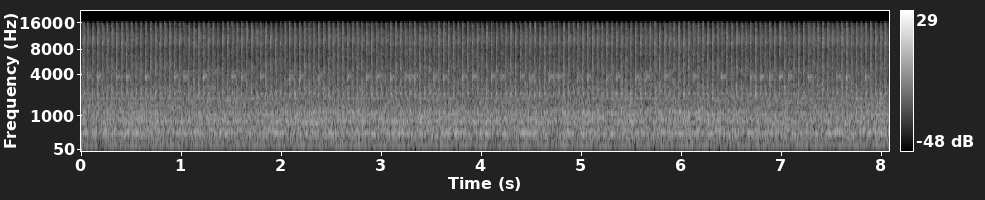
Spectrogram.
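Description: An 8mm film projector running: a steady mechanical whir and clatter with a faint, even ticking.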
